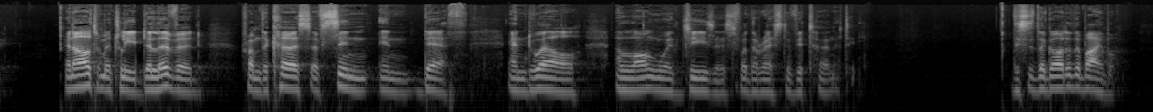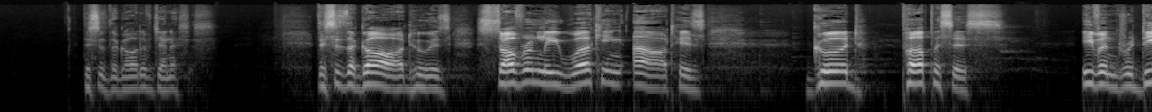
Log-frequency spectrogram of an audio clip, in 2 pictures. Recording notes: recorded live at Grace Community Bible Church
